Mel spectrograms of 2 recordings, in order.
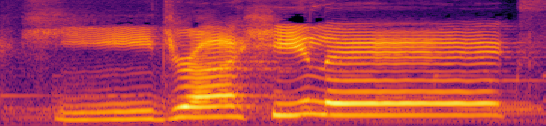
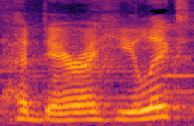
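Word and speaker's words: Hedera helix: you in the way I pronounce hedra Helix that's really a running joke among um all of the plant foldies um for some reason you guys like me saying that and so I'm going to continue to say it incorrectly the correct way to say English ivy is hadera Helix now this is an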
